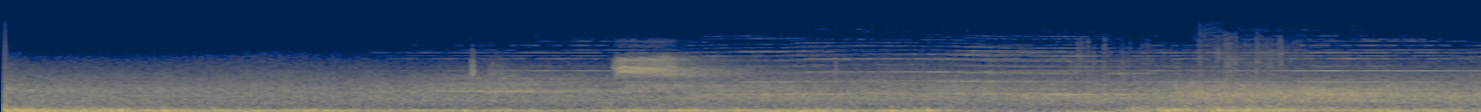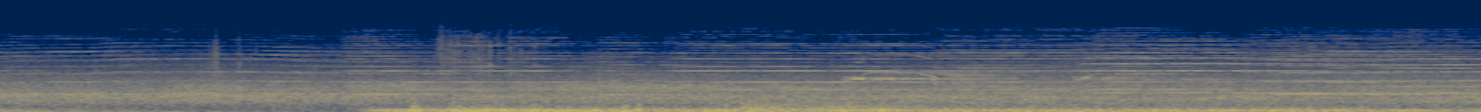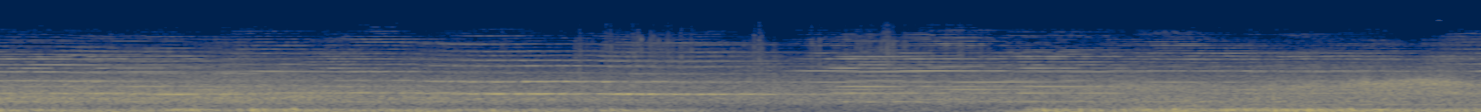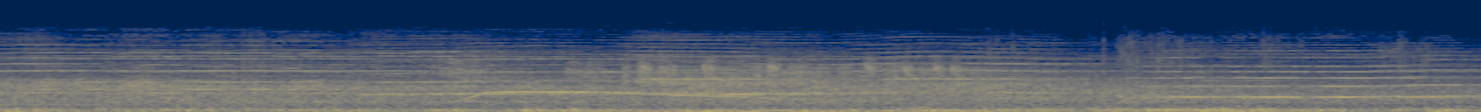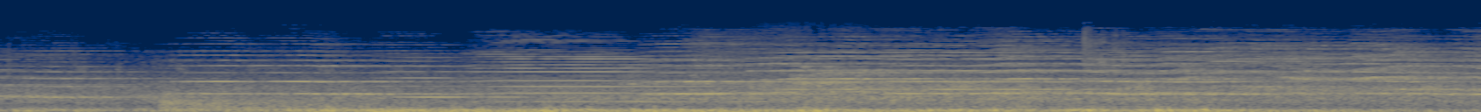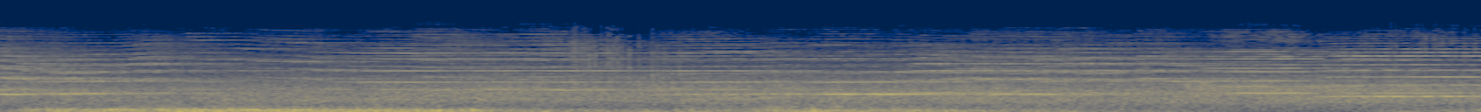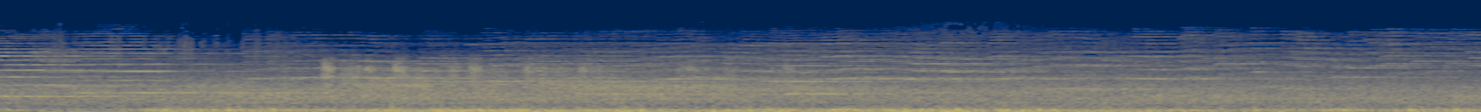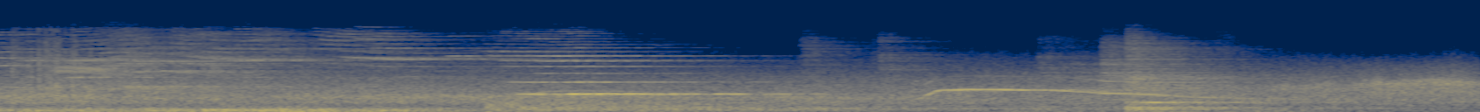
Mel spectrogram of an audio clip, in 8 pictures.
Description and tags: I created this music with my violin, perfect for horror stories
haunted, music, terrifying, suspense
